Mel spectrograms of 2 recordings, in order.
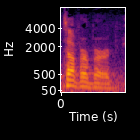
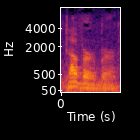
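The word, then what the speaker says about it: Tverberg: But I do know she pronounces it Teverberg, even though it's TV, it begins TV, but it's pronounced Teverberg.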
